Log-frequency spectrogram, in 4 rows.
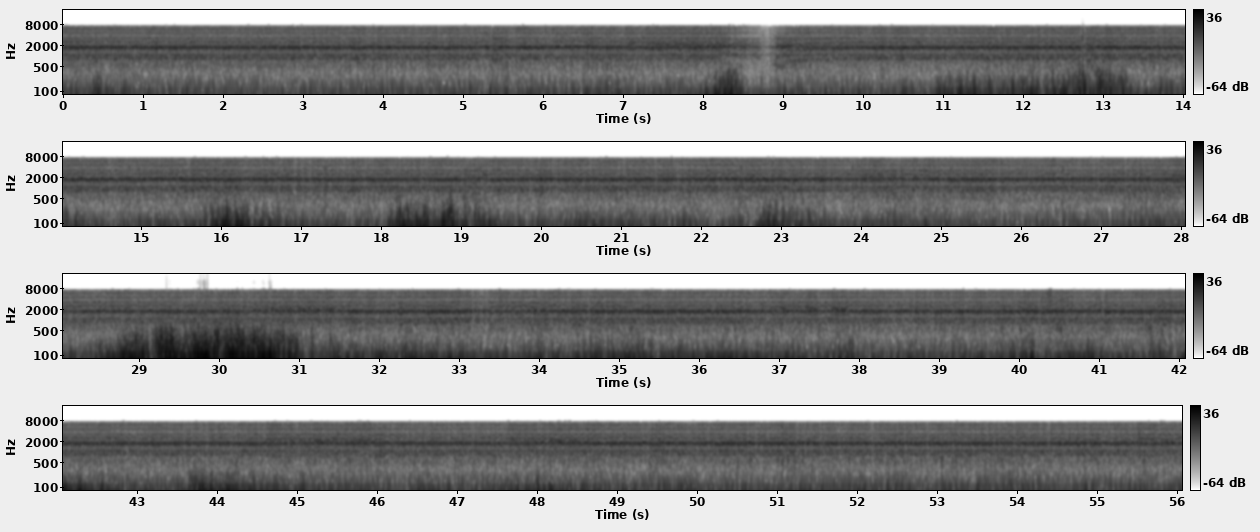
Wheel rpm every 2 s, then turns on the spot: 230, 230, 230, 220, 150, 230, 230, 230, 240, 230, 230, 230, 230, 230, 220, 220, 230, 230, 220, 230, 230, 230, 220, 230, 220, 240, 230, 230.
none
